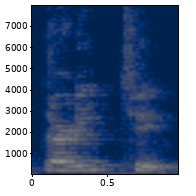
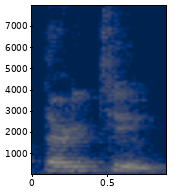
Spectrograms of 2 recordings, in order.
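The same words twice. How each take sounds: Both takes have the same delivery.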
